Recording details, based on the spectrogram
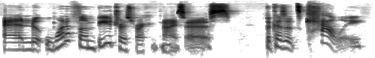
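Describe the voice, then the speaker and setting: A woman's voice: medium pitch, big pitch swings, unhurried, pushed and bright. A woman narrating a tabletop game as game master, improvising descriptions in a conversational way with casual asides.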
